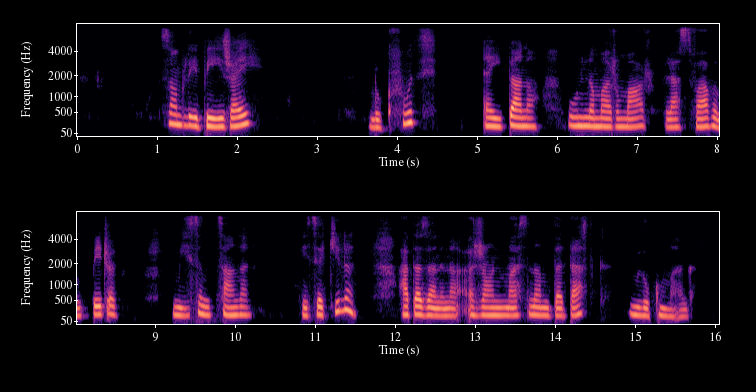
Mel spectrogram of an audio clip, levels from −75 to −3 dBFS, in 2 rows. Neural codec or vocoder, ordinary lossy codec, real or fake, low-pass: codec, 16 kHz, 1 kbps, X-Codec, HuBERT features, trained on LibriSpeech; AAC, 32 kbps; fake; 7.2 kHz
